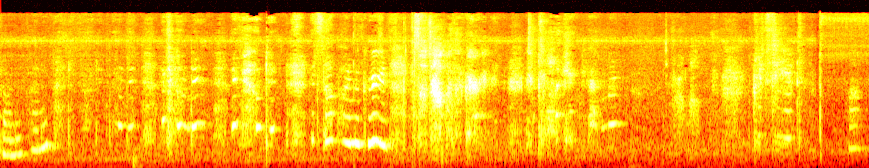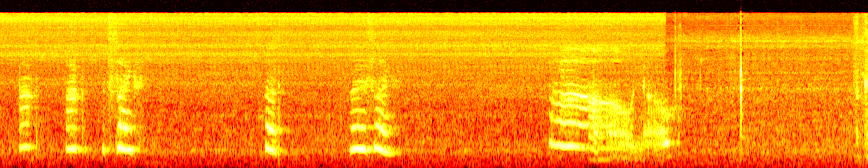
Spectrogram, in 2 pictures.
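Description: A woman's fearful whimpers and whines, sped up so they come out high and squeaky: a string of short squeaks in the second half, then a longer whine near the end.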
